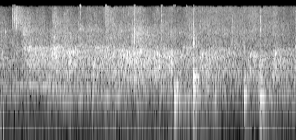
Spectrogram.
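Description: A crowd claps steadily in a sustained, dense wash of applause, with a few sharper individual claps and faint voices near the end.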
